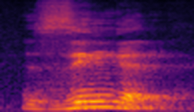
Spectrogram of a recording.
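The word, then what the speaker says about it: singen: Yeah, let's say if here it is Zingen, S is pronounced as Z, Zingen, Zingen, Samstag.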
